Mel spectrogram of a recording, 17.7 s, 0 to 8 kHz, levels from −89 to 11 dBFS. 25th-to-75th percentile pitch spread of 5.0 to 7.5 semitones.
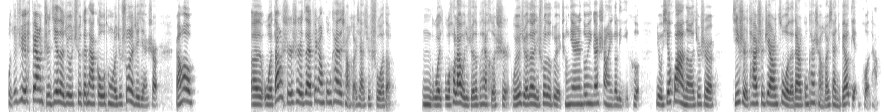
No: average, 4.2 semitones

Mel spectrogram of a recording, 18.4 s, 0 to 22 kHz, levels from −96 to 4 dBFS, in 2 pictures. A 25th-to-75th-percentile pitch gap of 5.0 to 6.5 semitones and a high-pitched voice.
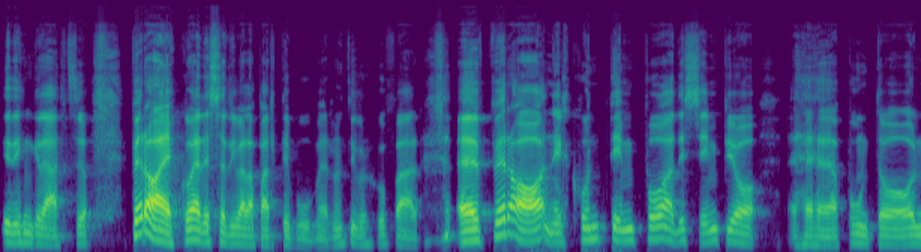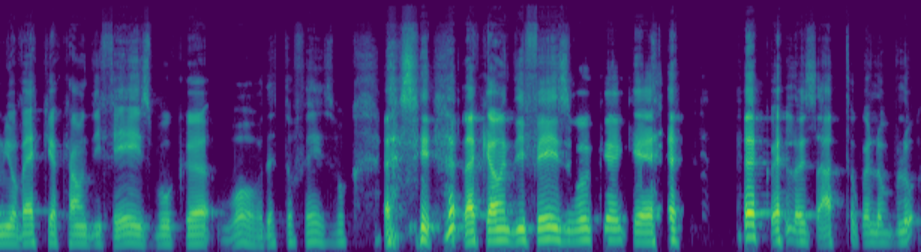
No: average, 5.3 semitones; low, 110 Hz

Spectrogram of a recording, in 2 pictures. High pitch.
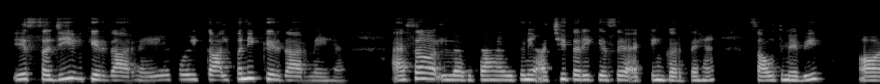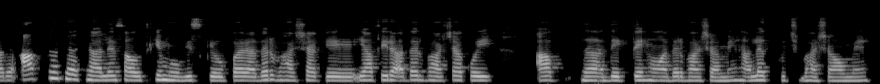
Yes: high, 195 Hz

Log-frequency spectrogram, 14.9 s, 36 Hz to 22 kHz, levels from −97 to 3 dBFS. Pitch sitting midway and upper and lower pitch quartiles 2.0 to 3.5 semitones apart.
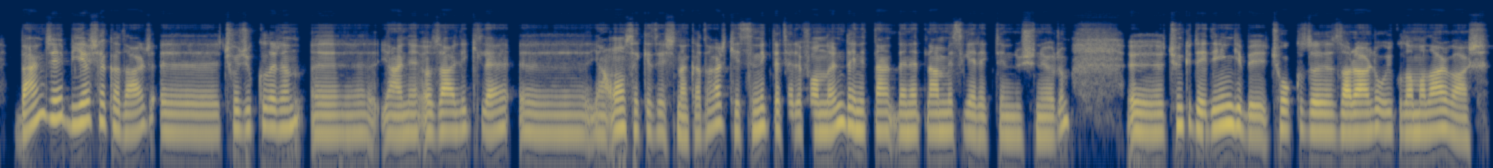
Yes: medium, 150 Hz; narrow, 2.6 semitones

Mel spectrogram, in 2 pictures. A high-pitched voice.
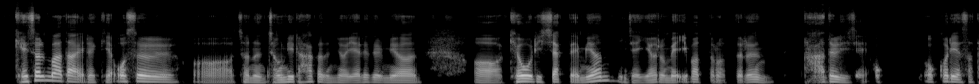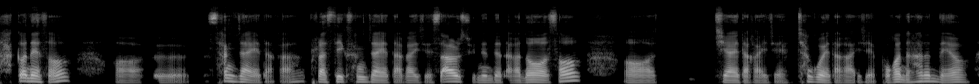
No: low, 110 Hz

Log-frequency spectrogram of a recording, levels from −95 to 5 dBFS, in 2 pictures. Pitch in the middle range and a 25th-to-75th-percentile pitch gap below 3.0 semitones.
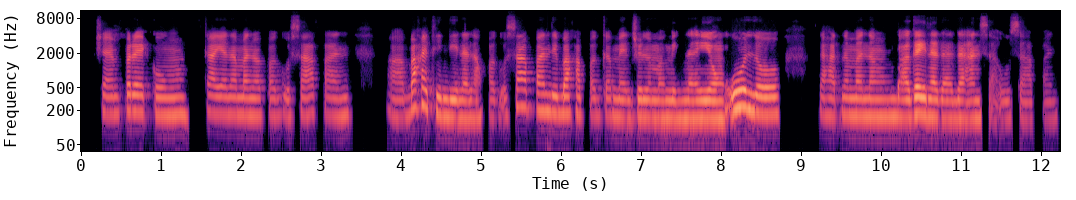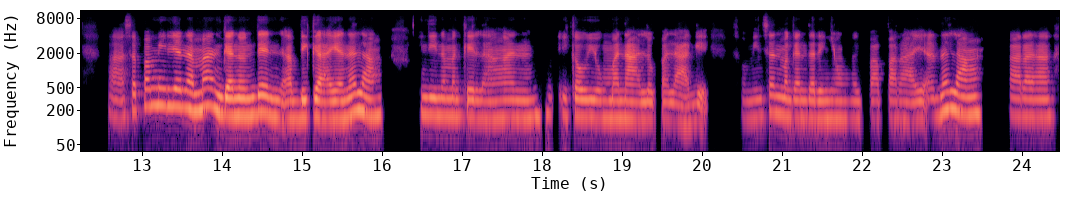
Yes: medium, 160 Hz; narrow, 2.5 semitones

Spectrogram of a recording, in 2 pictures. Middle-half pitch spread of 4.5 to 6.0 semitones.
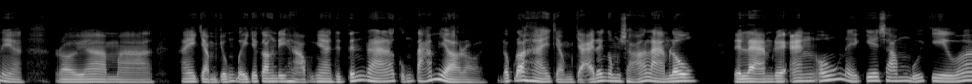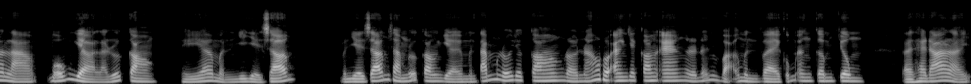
Yes: average, 4.8 semitones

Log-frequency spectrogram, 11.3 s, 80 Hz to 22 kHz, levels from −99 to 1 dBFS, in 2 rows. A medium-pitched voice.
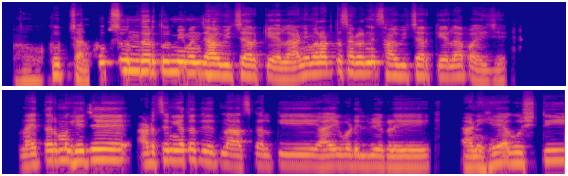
Yes: medium, 165 Hz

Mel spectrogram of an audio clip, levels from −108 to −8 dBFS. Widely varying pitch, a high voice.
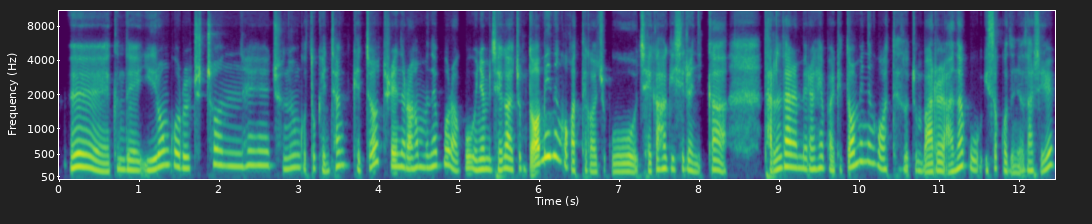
Yes: wide, 5.9 semitones; high, 220 Hz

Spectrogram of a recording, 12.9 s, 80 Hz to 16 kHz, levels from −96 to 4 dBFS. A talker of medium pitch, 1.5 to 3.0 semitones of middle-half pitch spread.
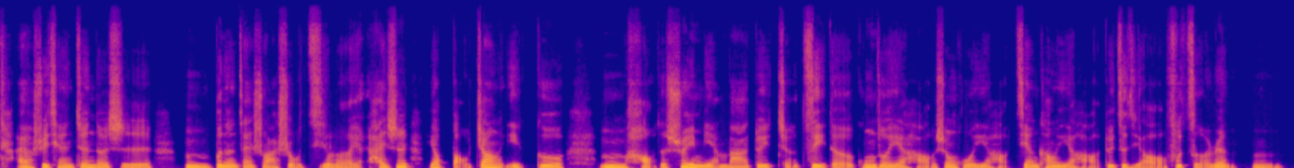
Yes: medium, 175 Hz; average, 2.7 semitones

